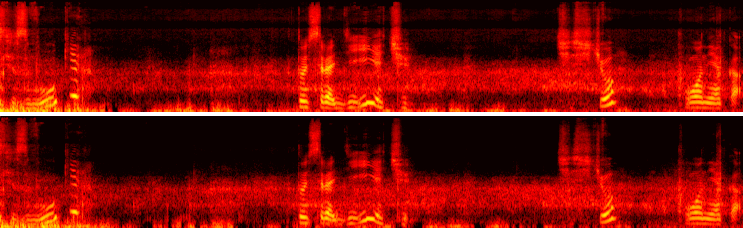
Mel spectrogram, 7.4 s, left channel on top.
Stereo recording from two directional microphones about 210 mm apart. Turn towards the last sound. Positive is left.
turn(degrees=-5)  # may be behind; listen again after turning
